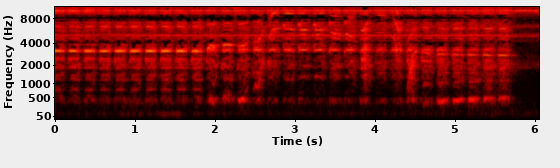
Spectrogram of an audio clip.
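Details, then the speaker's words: 52-year-old computer's magnetic core memory heard via bat detector microphone pointed at memory during fast CT reconstruction: quick regular chirping pulse over thin hiss; electronics silent, normal core memory access noise. "and if I point the microphone to the electronics I don't pick up anything at all so it is indeed the core memory that's making the sound"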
